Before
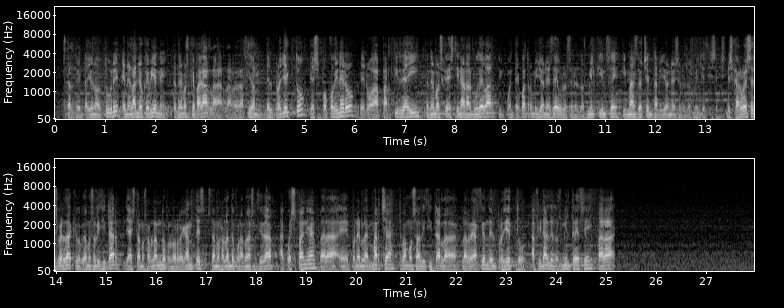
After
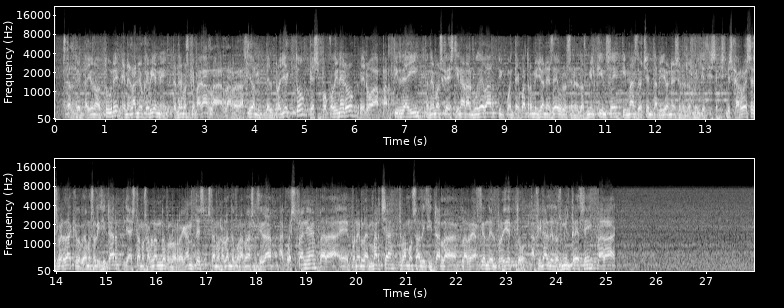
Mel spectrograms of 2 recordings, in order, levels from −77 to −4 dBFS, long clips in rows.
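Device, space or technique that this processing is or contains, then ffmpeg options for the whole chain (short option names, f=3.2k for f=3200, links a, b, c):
mastering chain: -af "equalizer=f=240:t=o:w=0.39:g=2.5,acompressor=threshold=-29dB:ratio=1.5,asoftclip=type=tanh:threshold=-18.5dB,tiltshelf=f=730:g=-4,alimiter=level_in=26dB:limit=-1dB:release=50:level=0:latency=1,volume=-1dB"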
